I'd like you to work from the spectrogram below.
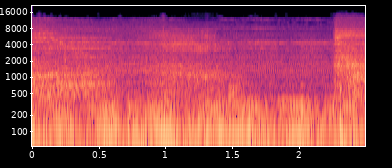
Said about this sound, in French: C'est quoi ce bruit Oh là là, l'horreur Ils sont au marteau-piqueur sous mes fenêtres, quoi.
